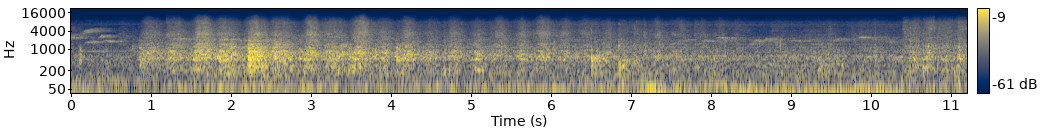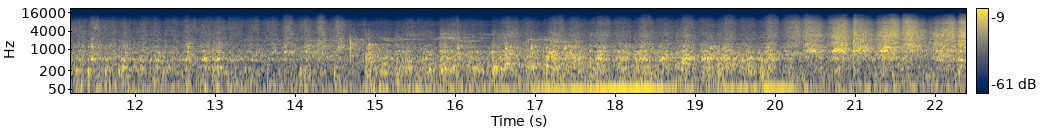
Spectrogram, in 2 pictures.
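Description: A brush scrubs and swishes across canvas.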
